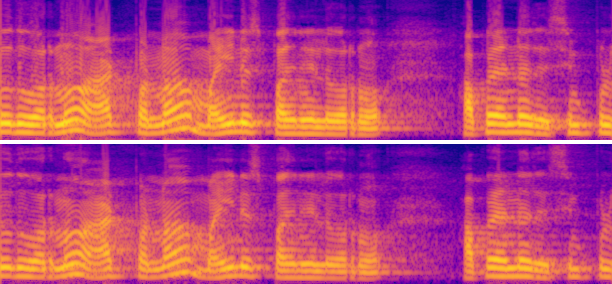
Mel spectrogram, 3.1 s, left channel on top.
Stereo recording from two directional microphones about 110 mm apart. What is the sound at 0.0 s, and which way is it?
A man's voice, 35° left (ahead or behind).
